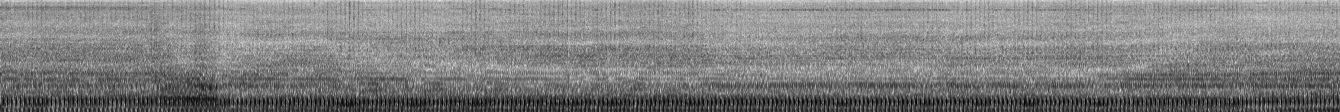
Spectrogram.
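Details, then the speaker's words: Pressure washer small engine after an oil change and pump saver treatment: cranked first try, steady even drone at constant speed with no knocks or misses; running smoothly, oil okay. "okay so it cranked up first try also it sounds pretty good so i know my oil is okay"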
